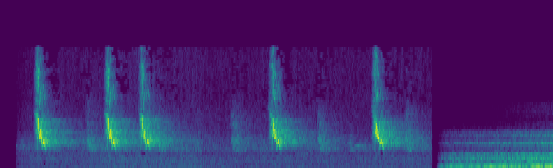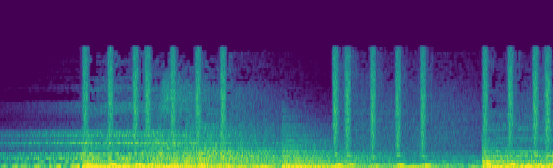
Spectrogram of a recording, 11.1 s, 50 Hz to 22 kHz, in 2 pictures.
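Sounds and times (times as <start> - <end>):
songbird chirping: 0.2 - 4.4.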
